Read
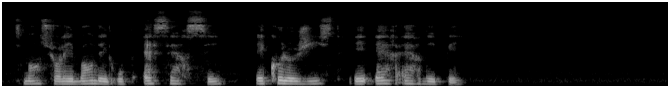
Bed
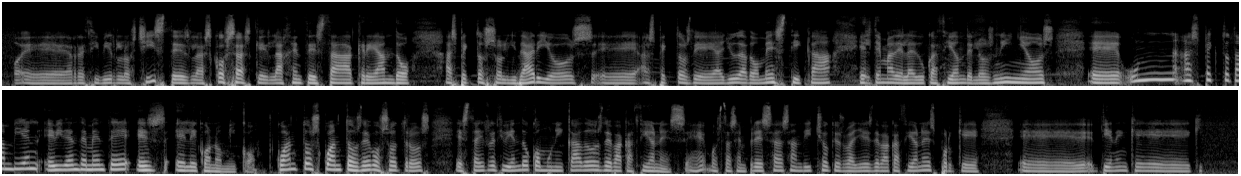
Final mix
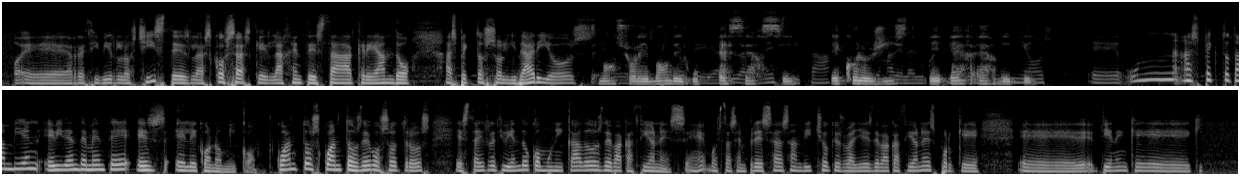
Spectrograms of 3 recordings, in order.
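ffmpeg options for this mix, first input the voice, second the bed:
-filter_complex "[0:a]adelay=5750,volume=-4dB[a];[1:a]volume=19.5dB,afade=t=out:st=5.29:d=0.75:silence=0.0841395,afade=t=in:st=11.12:d=0.81:silence=0.0841395[b];[a][b]amix=inputs=2:normalize=0"

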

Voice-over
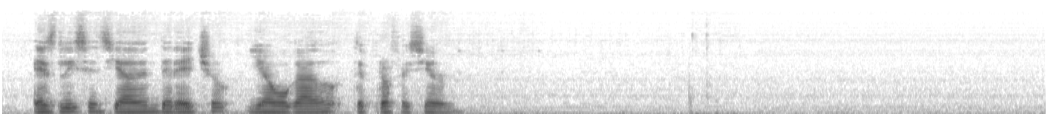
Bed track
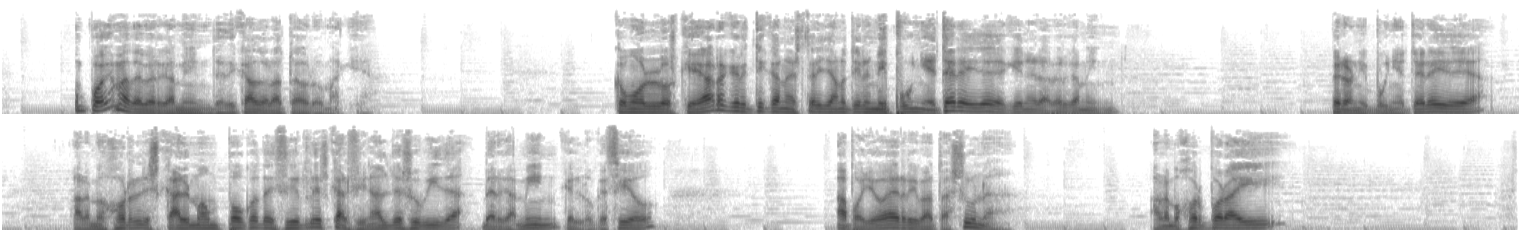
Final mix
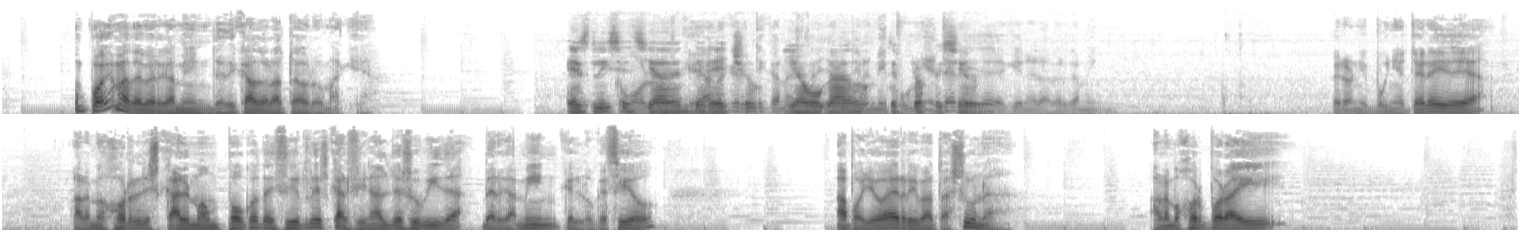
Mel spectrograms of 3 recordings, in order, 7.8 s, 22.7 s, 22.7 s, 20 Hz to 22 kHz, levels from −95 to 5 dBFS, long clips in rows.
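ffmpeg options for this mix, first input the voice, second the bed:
-filter_complex "[0:a]adelay=4000,volume=-1.5dB[a];[1:a]volume=15.5dB,afade=t=out:st=3.72:d=0.28:silence=0.149624,afade=t=in:st=10.02:d=1.25:silence=0.133352[b];[a][b]amix=inputs=2:normalize=0"

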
